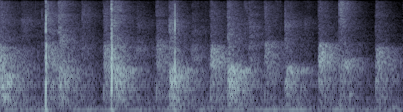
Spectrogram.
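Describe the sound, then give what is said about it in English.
A small group of people in a studio clapping, with uneven, overlapping claps at moderate loudness over about two seconds. A low, steady hum runs underneath, and no one speaks. “Everybody in the studio, let's clap it up for real quick before I say what I'm about to say.”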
